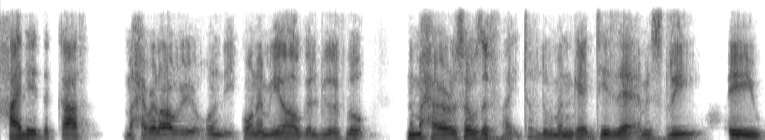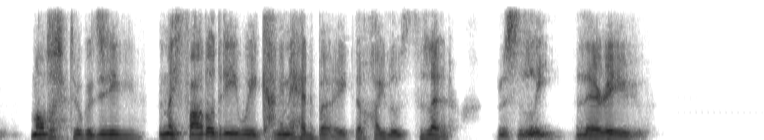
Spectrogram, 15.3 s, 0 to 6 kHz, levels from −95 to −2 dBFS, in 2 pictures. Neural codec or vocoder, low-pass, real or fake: codec, 16 kHz in and 24 kHz out, 0.4 kbps, LongCat-Audio-Codec, fine tuned four codebook decoder; 5.4 kHz; fake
